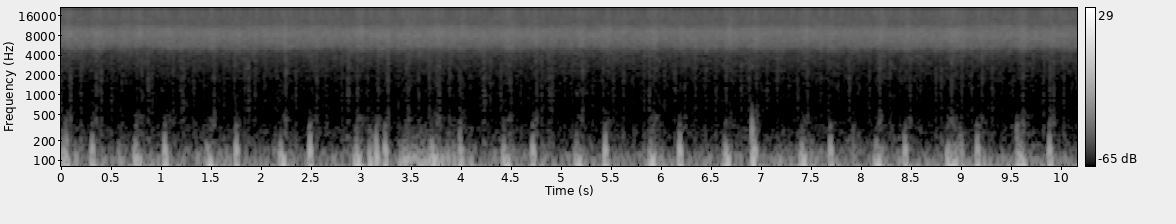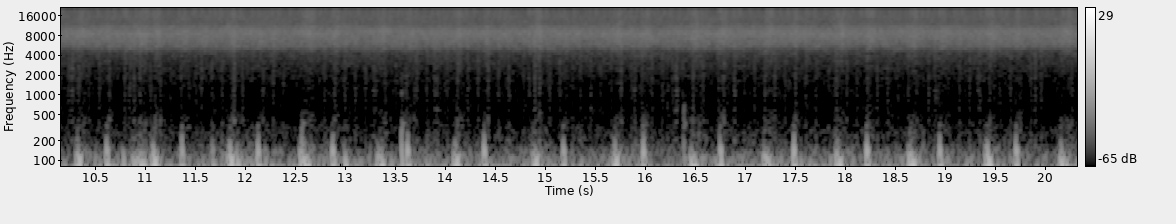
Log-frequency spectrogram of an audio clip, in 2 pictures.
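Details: Normal heart sounds over the tricuspid area, lower left chest, with the patient sitting: regular low thumps near 80 a minute.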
